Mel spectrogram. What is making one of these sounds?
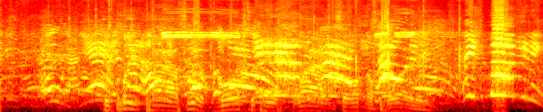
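Cheerleaders shout a loud cheer together.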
